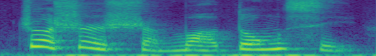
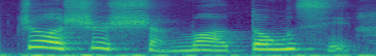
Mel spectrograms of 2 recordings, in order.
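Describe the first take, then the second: Both takes have the same delivery.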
